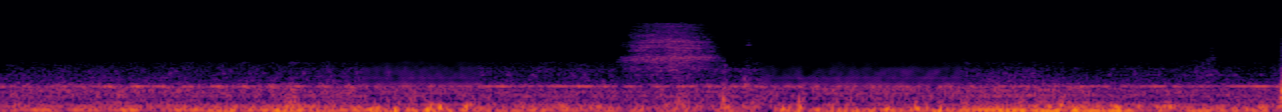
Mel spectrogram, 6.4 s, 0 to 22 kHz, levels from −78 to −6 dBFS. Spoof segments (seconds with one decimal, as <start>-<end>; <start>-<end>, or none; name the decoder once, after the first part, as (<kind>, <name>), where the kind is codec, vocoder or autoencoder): 1.8-2.4 (vocoder, Vocos); 3.8-4.8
